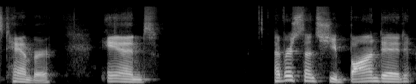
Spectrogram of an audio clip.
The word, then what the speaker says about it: Timbre: But since she bonded a Reacher Spren, which is the Spren of the Will Shapers, the Spren is called Timbre, not Timbre. Know how to pronounce words. So it's Timbre.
